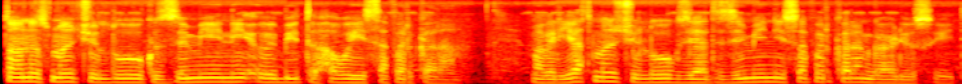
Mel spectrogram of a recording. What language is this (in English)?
Kashmiri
